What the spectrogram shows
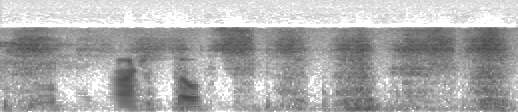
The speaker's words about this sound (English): I was rubbing my foot on the the leg of the,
